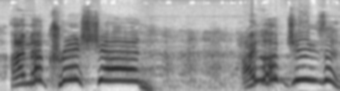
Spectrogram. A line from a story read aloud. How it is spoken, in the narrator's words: I'm yelling at them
